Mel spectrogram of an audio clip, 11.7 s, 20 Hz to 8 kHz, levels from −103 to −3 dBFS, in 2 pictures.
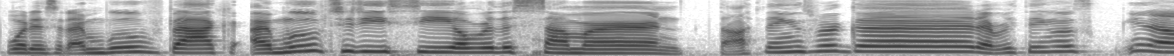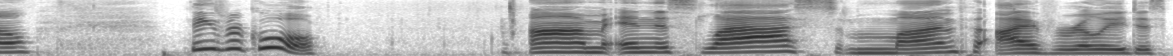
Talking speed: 170 wpm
